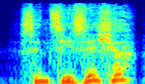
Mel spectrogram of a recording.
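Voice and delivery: put-on high, hesitant child's question; questioning boy. A narrator's reading. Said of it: "fragte Philipp".

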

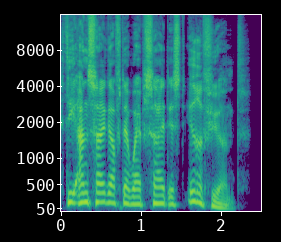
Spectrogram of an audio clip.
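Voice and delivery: indignant tenant raising her voice to the gallerist. A narrator's reading. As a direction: voice lifted high in protest. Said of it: "mit erhobener Stimme".

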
